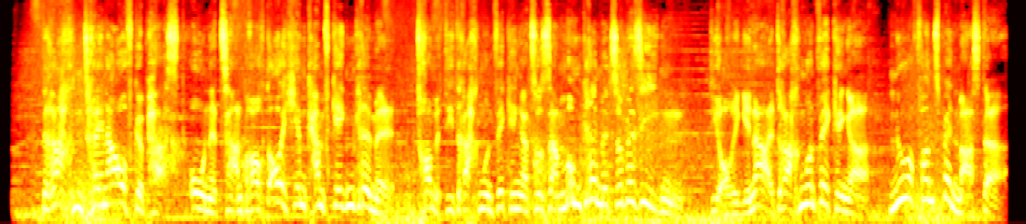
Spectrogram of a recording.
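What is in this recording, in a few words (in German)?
Spots OFF, Sprecher, Männer; Spinmaster; Drachen&Wikinger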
